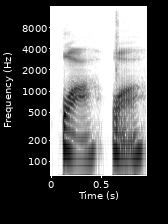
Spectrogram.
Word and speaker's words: Hua: Hua. Yeah. Yeah. That's what it was. Yeah. It's just it's pronounced the same way as you would pronounce flower in Mandarin.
